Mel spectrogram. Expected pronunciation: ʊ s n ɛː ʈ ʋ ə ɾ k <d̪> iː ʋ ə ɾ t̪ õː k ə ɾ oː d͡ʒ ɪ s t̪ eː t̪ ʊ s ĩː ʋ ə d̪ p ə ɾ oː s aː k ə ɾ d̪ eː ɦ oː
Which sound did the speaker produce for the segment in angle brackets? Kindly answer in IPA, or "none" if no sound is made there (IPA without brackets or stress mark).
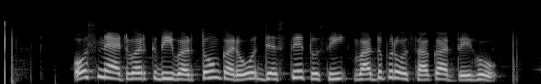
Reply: d̪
